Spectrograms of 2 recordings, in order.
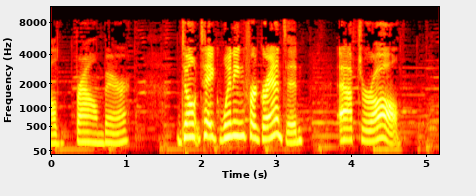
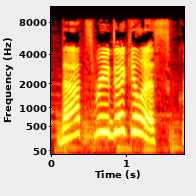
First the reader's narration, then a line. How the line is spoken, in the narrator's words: Grizzly hollered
